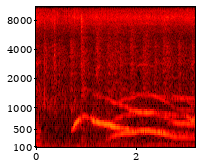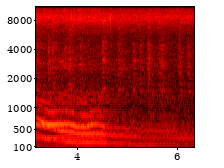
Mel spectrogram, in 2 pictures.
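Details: Domestic cat uttering a long mournful yowl that rises quickly, then slowly sags and wavers downward over several seconds, with a steady low hum behind it.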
